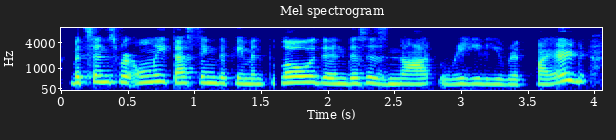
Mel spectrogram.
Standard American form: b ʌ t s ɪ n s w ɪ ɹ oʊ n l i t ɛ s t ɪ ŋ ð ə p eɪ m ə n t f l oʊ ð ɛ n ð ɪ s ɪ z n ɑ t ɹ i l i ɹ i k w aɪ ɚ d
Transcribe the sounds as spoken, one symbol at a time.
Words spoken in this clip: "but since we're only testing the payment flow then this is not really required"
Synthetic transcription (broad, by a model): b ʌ t s ɪ n s w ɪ ɹ oʊ n l i t ɛ s t ɪ ŋ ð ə p eɪ m ə n t l oʊ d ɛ n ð ɪ s ɪ z n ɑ t ɹ i l i ɹ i k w aɪ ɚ d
